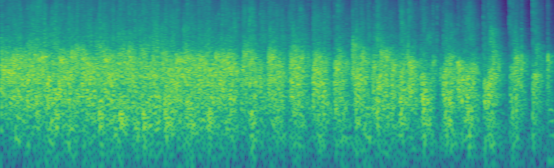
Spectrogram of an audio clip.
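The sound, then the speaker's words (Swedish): A room full of people gives Samuel a big round of applause, loud and dense at first, then thinning into more distinct individual claps over about seven seconds as the applause gradually tapers off. “Så jag tänker att vi ger Samuel en stor applåd, och så han finns tillgänglig här efteråt.”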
